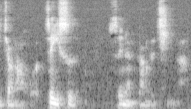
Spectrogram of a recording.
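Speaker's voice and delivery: normal talking voice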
